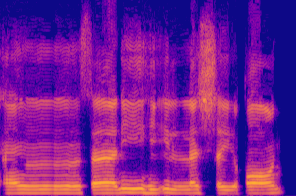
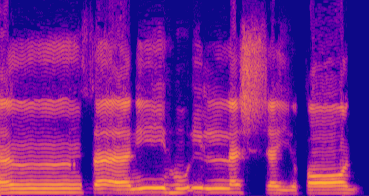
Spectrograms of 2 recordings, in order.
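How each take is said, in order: First: أنسانيه with a kasra on the ha, said slowly as ansānīhi; slow recitation of أنسانيه with the ha voweled i; Shu'ba's reading. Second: أنسانيه with a damma on the ha, said slowly as ansānīhu; slow recitation of أنسانيه with the ha voweled u; Hafs's reading. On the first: Teacher recites Shu'ba's reading for students, slow أنسانيه with kasra on ha. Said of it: "قرأ شعبة بكسر الهاء". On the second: Teacher recites Hafs's reading for students, slow أنسانيه with damma on ha. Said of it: "قرأ حفص بضم كسر الهاء". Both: Shown as a demonstration.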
